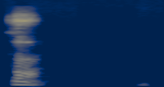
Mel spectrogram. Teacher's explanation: तो ह को यहाँ पे रखा गया है क्योंकि उसमें वो ठोकर, हवा की ठोकर सॉफ्ट पैलेट में लगती हुई आती है ह, इस वजह से इसको यहाँ पर रखा गया है।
